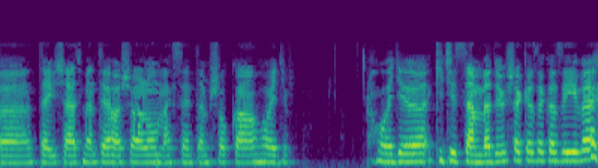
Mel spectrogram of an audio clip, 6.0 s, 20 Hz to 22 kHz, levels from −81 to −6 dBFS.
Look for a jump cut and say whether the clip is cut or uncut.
uncut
